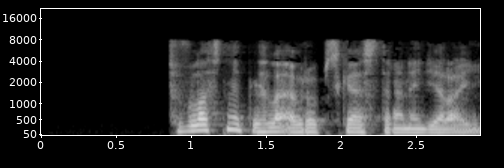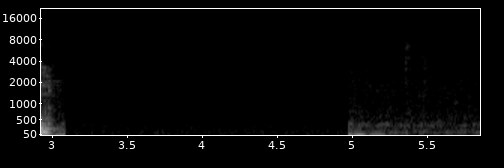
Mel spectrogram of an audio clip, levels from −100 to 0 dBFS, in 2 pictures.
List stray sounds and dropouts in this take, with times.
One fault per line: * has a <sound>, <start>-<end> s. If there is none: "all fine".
all fine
